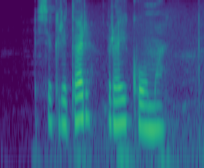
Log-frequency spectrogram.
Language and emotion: Russian, neutral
